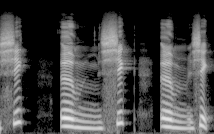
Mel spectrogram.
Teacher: Don't pronounce the K all the way. Just block the throat. Chic. Like when you go knock knock, you don't go knock knock. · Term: soft K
